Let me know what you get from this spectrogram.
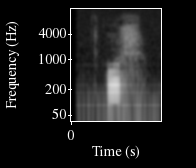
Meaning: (adverb) 1. already 2. Used as a particle to express intensification of emotion, often when admonishing or requesting of someone, including in a few set phrases; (noun) grass snake (Natrix natrix)
- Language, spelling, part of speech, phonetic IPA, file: Russian, уж, adverb / noun, [uʂ], Ru-уж.ogg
